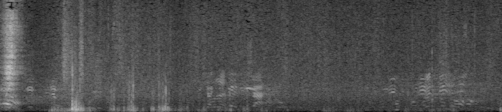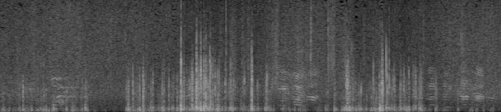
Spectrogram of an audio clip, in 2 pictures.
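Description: Young men shout and call to each other across an outdoor football pitch.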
